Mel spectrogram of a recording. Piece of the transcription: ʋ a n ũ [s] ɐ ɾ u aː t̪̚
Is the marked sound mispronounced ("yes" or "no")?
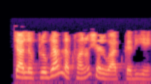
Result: yes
